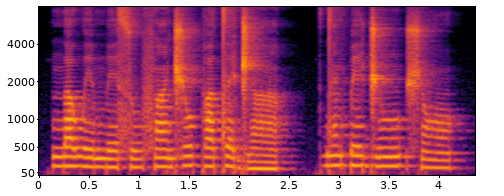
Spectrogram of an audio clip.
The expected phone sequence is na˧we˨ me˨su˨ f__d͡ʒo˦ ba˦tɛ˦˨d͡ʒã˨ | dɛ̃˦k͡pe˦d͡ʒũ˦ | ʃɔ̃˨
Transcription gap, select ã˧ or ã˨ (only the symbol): ã˧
